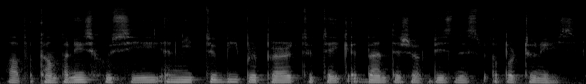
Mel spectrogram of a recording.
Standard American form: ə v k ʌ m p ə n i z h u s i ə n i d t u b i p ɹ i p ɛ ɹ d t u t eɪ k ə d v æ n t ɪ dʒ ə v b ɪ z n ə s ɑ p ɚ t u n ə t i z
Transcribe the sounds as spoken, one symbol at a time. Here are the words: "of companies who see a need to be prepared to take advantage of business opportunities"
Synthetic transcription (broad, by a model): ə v k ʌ m p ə n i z h u s i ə n i d t u b i p ɹ i p ɛ ɹ d t u t eɪ k ə d v æ n t ɪ dʒ ə v b ɪ z n ə s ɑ p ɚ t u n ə t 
